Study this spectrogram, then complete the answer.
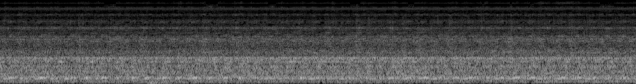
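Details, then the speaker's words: Boring operation repairing the clamping jaws of a Kasto EBS 400 power hacksaw, feed at 0.4 mm per revolution: steady hissing cut with a faint repeated scrape as the tool contacts the bore wall. "Okay, there sounds Like we're hitting the side of our bore. Okay. Reverse the machine."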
